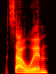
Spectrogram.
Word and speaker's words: Samhain: But anyway, the Celts felt that the ease of spiritual communication during this, how do you pronounce that again? Samhain.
